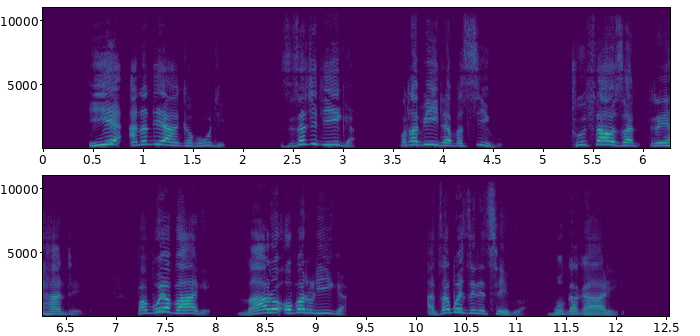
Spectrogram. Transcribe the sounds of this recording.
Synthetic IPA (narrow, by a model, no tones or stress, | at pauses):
ijɛʔanandiaŋkʰakut̬i | zid͡zat͡ʃitik̬a̰ | patapit̬amasiku | tʰut̪awzant̪ɾiɦandɾɛ̰d | pambujɔpakɛ | malɔʔɔpatulik̬a̰ | ad͡zaɓwɛzɛɾɛt͡sʰɛɗwa̰ | mɔŋɡakaːlɛ̰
